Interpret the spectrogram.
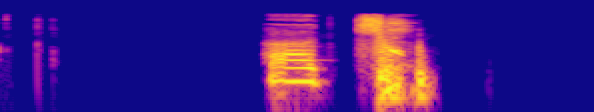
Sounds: Sneeze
